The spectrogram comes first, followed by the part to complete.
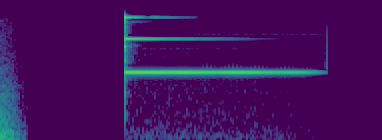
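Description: A single bright ding, a chime sound effect, coming in a little under a second in and ringing out over about a second.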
